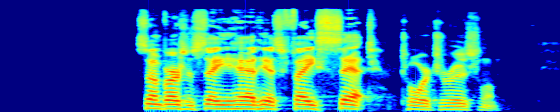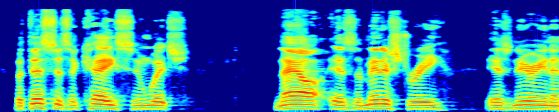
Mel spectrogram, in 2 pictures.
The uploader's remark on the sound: Recorded live at Freedom Fellowship Church in Tontitown, Arkansas on Sunday, May 16, 2021.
